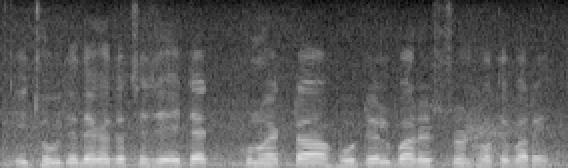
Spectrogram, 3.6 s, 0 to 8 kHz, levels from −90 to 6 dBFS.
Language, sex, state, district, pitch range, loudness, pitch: Bengali, male, Tripura, West Tripura, 150-170 Hz, -15 LUFS, 165 Hz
